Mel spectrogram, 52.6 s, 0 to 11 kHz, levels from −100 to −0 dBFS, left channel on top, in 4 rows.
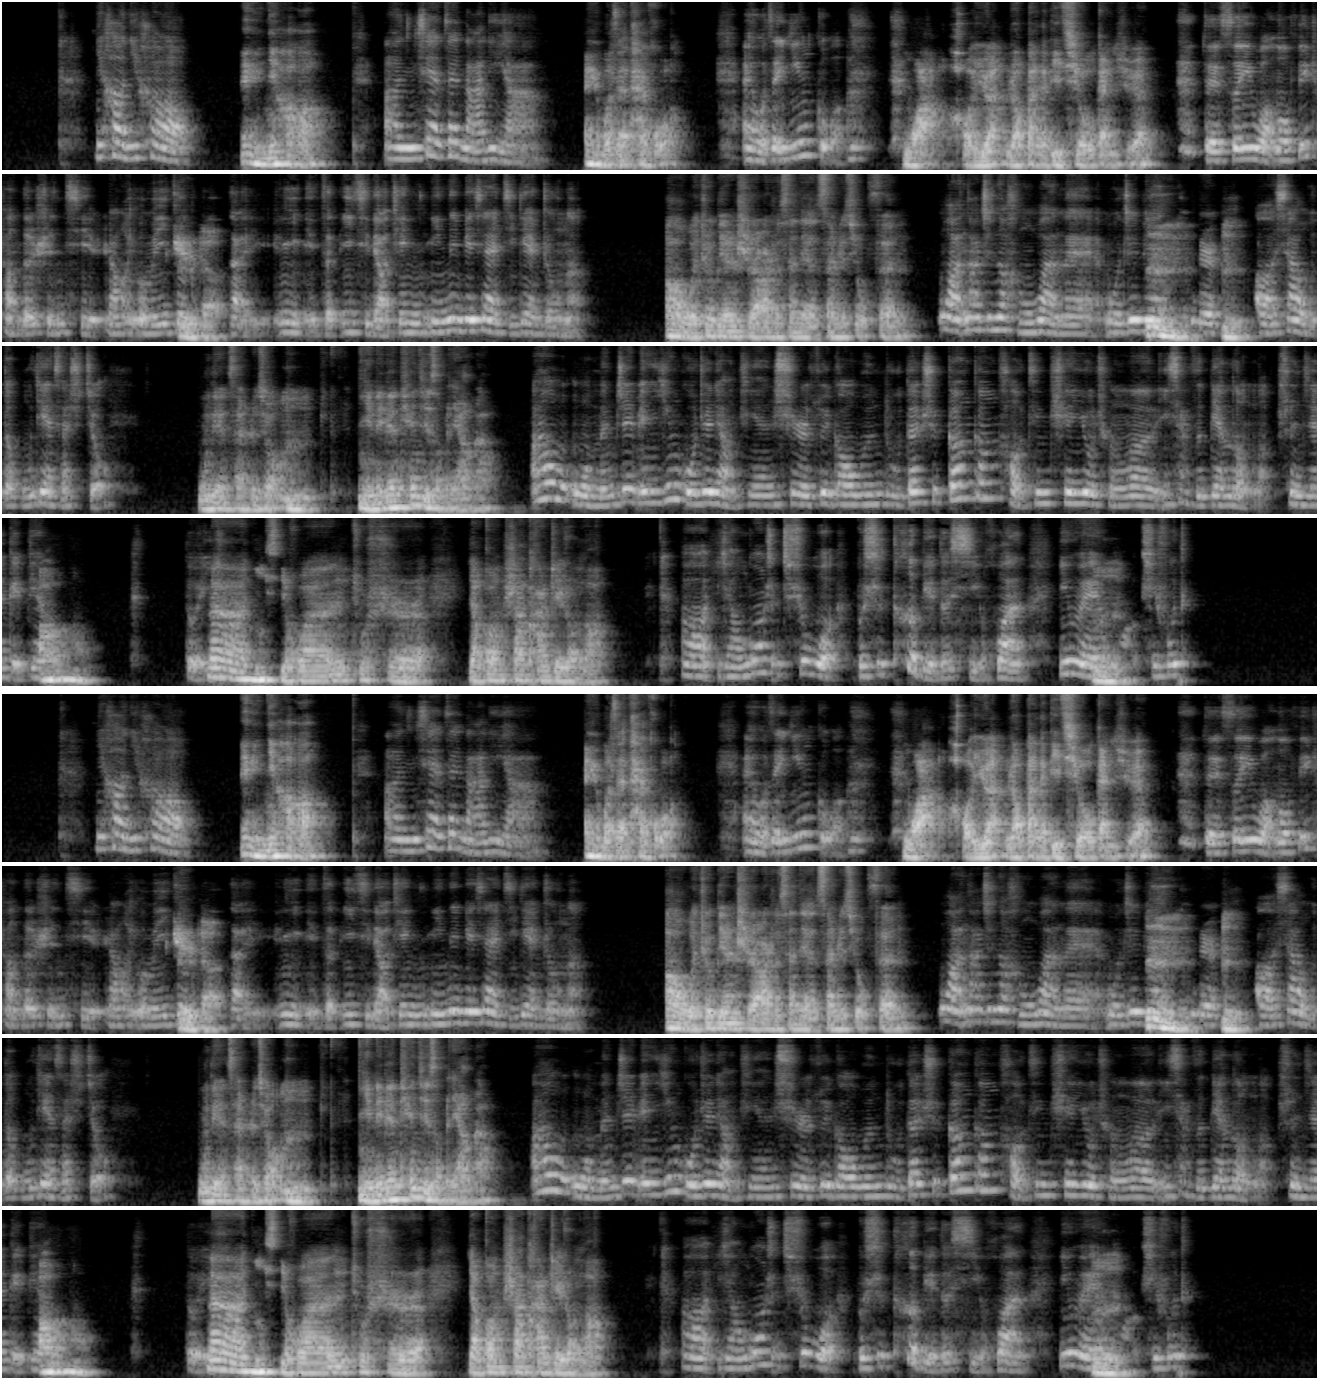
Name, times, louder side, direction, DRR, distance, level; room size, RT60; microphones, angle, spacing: voice 1, 0.6-1.9 3.8-5.4 7.2-8.6 8.9-9.0 11.8-15.0 15.4-18.9 22.5-24.8 25.1-25.3 25.7-27.4 31.6-40.0 41.3-41.7 46.0-51.3, left 4 dB, 90° left, 0.6 m, -28 dB
voice 2, 2.4-3.3 5.8-6.8 9.0-11.5 14.9-15.3 19.8-22.2 24.6-25.1 25.3-25.6 28.3-29.4 29.9-31.2 39.8-40.3 41.5-45.5 50.3-50.6, right 1 dB, 85° right, 0.8 m, -21 dB
2.5 x 2.0 x 2.4 m
head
